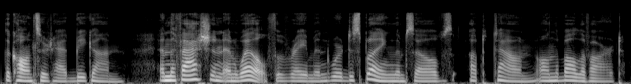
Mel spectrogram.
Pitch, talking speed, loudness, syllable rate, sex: 160 Hz, 180 wpm, -19 LUFS, 5.0 syllables/s, female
